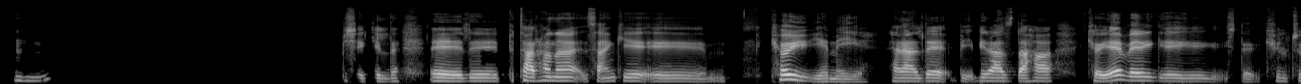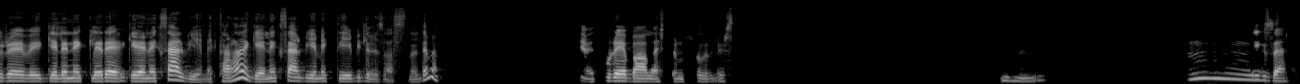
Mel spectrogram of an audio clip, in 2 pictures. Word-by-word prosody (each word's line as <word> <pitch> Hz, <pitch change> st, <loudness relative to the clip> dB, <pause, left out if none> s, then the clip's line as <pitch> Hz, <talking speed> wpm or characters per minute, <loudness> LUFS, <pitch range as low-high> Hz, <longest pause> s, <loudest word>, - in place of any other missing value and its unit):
Hı -, -, -9 dB
hı. 170 Hz, +6 st, -15 dB, 2.9 s
Bir -, -, -4 dB
şekilde. 145 Hz, 0 st, -5 dB, 0.3 s
Eee, 155 Hz, -2 st, +4 dB
le 155 Hz, -1 st, -1 dB
p -, -, -15 dB
tarhana 175 Hz, -1 st, +4 dB
sanki, 165 Hz, +3 st, -2 dB
emm, 145 Hz, -3 st, -3 dB, 0.5 s
köy 225 Hz, -9 st, +7 dB
yemeği, 130 Hz, -2 st, -5 dB, 0.2 s
herhâlde, 150 Hz, 0 st, +2 dB
bi -, -, -10 dB
biraz 155 Hz, -2 st, +1 dB
daha 150 Hz, 0 st, +2 dB, 0.3 s
köye 205 Hz, +9 st, +5 dB
ve 180 Hz, -1 st, +5 dB
ge 160 Hz, -3 st, -10 dB
eee, 145 Hz, -2 st, -4 dB
işte, 130 Hz, -, -11 dB
kültüre 155 Hz, 0 st, -3 dB
ve 145 Hz, 0 st, -2 dB
geleneklere 145 Hz, +1 st, 0 dB
geleneksel 145 Hz, +6 st, +2 dB
bir 125 Hz, -, -9 dB
yemek. 115 Hz, 0 st, -12 dB
Tarhana 145 Hz, -1 st, -1 dB
geleneksel 145 Hz, +4 st, -2 dB
bir 150 Hz, -, -10 dB
yemek 145 Hz, 0 st, -6 dB
diyebiliriz 145 Hz, +2 st, -9 dB
aslında, -, -, -16 dB
değil -, -, -6 dB
mi? -, -, -13 dB, 1.5 s
Evet, 130 Hz, 0 st, -13 dB
buraya 160 Hz, -1 st, +1 dB
bağlaştırmış 135 Hz, -1 st, -4 dB
olabilirsin. 140 Hz, +1 st, -15 dB, 2.7 s
Hı -, -, -15 dB
hı. 165 Hz, +3 st, -17 dB, 1.4 s
Imm. 260 Hz, -3 st, -8 dB
Ne 210 Hz, -, -2 dB
güzel. 160 Hz, -7 st, -5 dB
150 Hz, 100 wpm, -23 LUFS, 145-165 Hz, 2.9 s, köy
